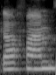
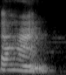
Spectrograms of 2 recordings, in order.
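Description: First: The middle consonant is an f sound. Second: The middle consonant is a j sound. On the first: The speaker calls it right. "ellos no dicen" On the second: The speaker calls it wrong. "no pronuncian bien la F y pronuncian es una J"

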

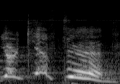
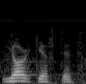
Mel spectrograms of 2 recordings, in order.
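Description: First: It is said with lively emotion. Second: It is said flatly, without emotion. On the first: The speaker calls it right. "Say it with some emotion" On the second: The speaker calls it wrong. "Nobody wants you're gifted"

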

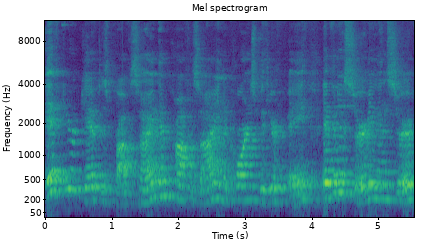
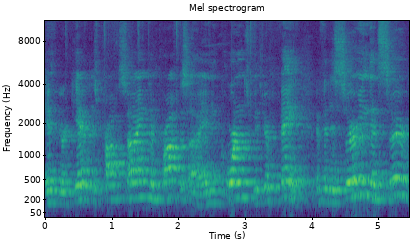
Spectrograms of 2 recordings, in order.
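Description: Both takes have the same delivery.

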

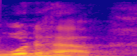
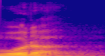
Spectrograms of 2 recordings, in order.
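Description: First: Both words are said fully and separately. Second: The words blend into one reduced form.

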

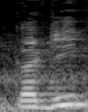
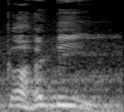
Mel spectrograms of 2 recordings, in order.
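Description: First: The middle consonant is a single dh sound. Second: The middle consonant is h followed by d. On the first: This is the standard form, not used in the dialect. "કઢી નહીં" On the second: This is how the dialect says it. "ઢની જગ્યાએ હ અને ડ"

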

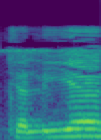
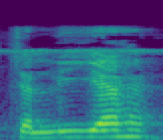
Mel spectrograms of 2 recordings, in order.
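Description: First: The word is said without an h sound. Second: The word is said with an h sound. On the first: The speaker calls it wrong. "ਚੱਲੀਐ ਨਹੀਂ ਕਹਿ ਦੇਣਾ" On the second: The speaker calls it right. "ਹਾਹਾ ਵੀ ਉਚਾਰਨ ਕਰਨਾ"

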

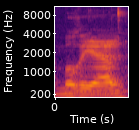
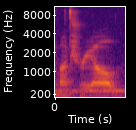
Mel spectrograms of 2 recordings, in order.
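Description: First: It is said with a Quebec French pronunciation. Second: It is said with an English pronunciation.

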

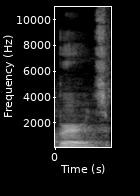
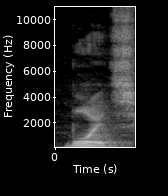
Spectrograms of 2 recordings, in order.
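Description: First: The word is said in a plain accent. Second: The word is said in a New York accent.

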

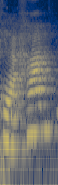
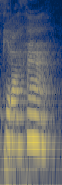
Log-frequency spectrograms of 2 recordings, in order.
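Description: First: The vowel in Han is plain, not nasalized. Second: The vowel in Han is nasalized. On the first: The speaker calls it wrong. "instead of Peter Han" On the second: The speaker calls it right. "that means nasalize this sound. So instead of Peter Han, it's Peter Han"

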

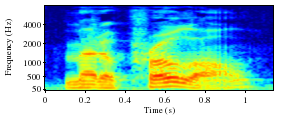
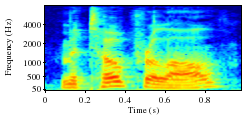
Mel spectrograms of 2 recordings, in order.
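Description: First: The stress is on the first syllable. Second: The stress is on the second syllable. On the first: "to the first" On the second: "we're changing that accent from the second syllable"

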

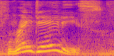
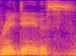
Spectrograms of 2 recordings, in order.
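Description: First: The surname ends with a long 'veez' sound. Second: The surname ends with a short 'vis' sound. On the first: The speaker calls it wrong. "Everybody in the U.S. says Davies, but we're all saying it wrong" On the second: The speaker calls it right. "if you're saying it properly"

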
